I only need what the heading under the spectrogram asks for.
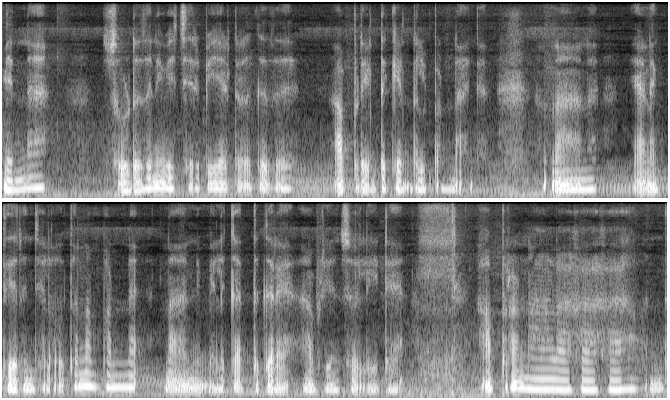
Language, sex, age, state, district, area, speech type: Tamil, female, 45-60, Tamil Nadu, Tiruppur, rural, spontaneous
